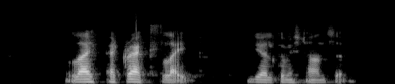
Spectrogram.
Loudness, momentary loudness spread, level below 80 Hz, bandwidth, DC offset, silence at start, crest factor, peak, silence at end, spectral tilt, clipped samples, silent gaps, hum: -21 LUFS; 19 LU; -62 dBFS; 6.8 kHz; under 0.1%; 0.65 s; 24 dB; 0 dBFS; 0.55 s; -7.5 dB/octave; under 0.1%; 2.37-2.42 s; none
